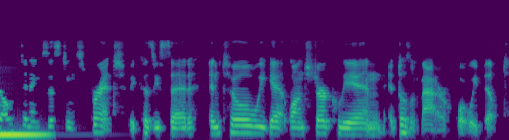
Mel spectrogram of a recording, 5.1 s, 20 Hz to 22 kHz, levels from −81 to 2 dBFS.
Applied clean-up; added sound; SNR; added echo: classical method spectral subtraction.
